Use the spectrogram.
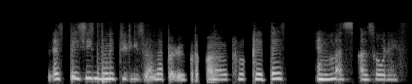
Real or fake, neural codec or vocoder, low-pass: fake; codec, 16 kHz, 0.5 kbps, X-Codec, HuBERT features, trained on general audio; 7.2 kHz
